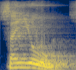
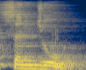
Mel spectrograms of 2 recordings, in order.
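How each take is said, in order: First: The middle consonant is a y sound. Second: The middle consonant is a j sound. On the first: This is the Hindi form. "संयोग क्या बन जाता है?" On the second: This is the Nagpuri form. "Nagpuri में संयोग को संजोग लिखेंगे और पढ़ेंगे भी"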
